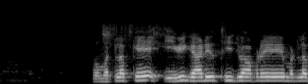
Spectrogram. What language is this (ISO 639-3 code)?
guj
